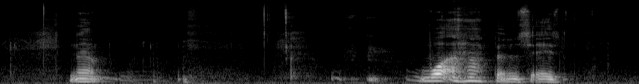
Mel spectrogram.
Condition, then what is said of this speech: ALS (motor neuron disease). Speech isn't brilliant, but my speech, people can understand me.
